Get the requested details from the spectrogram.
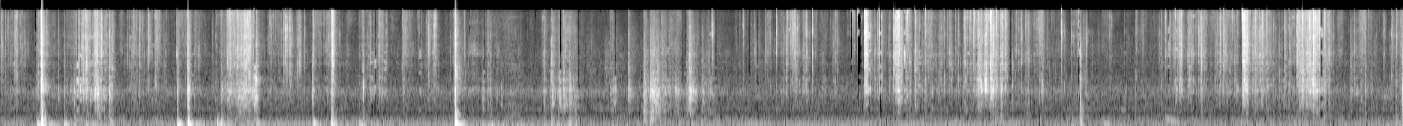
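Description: Foil card packs crinkle and rustle in gloved hands.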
